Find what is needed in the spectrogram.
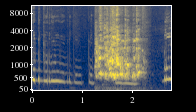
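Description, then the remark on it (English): A turkey gobbles: a few high, wavering call notes lead into a loud, rapid rattling gobble lasting about a second, then another short call note. No one speaks. “It's turkeys, happening. Can I get a gobble gobble?”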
